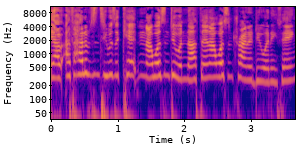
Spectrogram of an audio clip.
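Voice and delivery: high, fast, whiny, defensive whine.

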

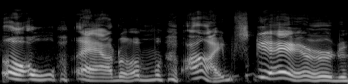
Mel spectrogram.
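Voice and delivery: high-pitched, little baby cartoon cat voice. Discussing He-Man voice acting, quoting Cringer speaking to Adam, in a Cringer voice. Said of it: "That's a really good Cringer".

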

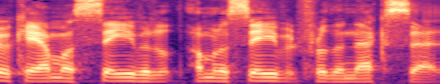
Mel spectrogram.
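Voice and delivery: ordinary delivery

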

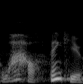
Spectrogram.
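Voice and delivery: heavily emphatic, every word leaned on. Retelling how the man on the call thanked them for waiting: imitating an emphatic thank you. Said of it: "he said it, like, so emphatic".

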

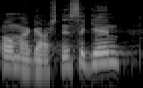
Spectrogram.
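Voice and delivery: ordinary talk, nothing marked

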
